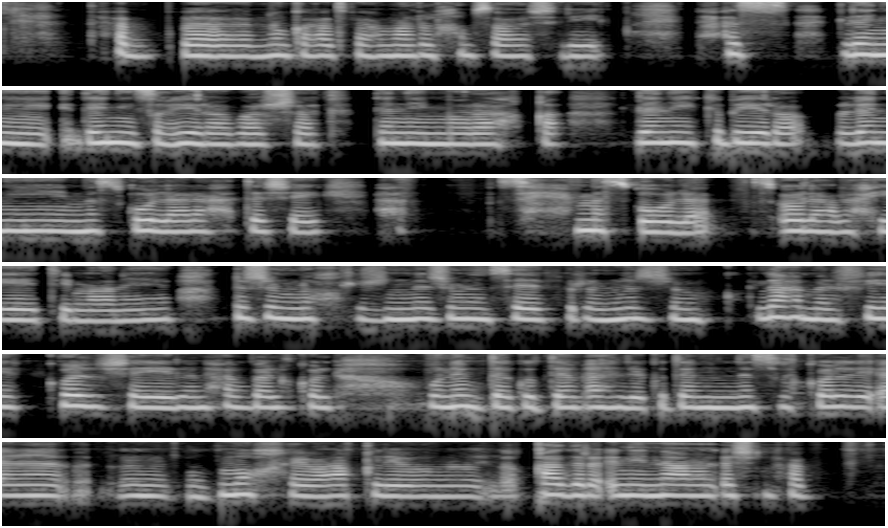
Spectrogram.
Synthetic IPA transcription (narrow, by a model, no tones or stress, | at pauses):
nħɪbːnɪɡʕʊd̪fiʕʊmɑɾˤɪlxamsawʕɪʃɾiːn | nħɪsːlanilænisˤɣiːɾabɑɾˤʃalɪnimʊɾˤɑːhqɑ | lanikabiːɾalanimasʔuːlʕalaħat̪ːaʃiː | sˤħi̥ːħmasʔuːlamasʔuːlaʕalaħajeːt̪imaʕneːhanaʒːɪmnɪxɾʊʒnaʒːɪmnsaːfɪɾnːaʒːɪmnɪʕmalfikʊlːʃiːɪlːinħɪbːalkʊlːwnɪb̚d̪aʔɡʊd̪ːaːmʔahliɡʊd̪ːaːmɪnːæːsɪlkʊlːiʔana | bmʊxːiwʕɑqliwqɑːd̪ɾʔɪnːinɪʕmalʔaːʃnħɪbː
